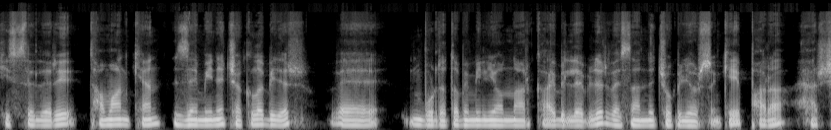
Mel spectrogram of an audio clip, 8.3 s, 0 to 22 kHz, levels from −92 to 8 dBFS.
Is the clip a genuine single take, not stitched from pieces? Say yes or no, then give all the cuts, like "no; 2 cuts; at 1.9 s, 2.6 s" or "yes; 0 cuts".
no; 2 cuts; at 1.6 s, 6.8 s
